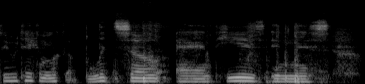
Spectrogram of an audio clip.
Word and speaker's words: Blitzø: But obviously Blitzø, or Blitz, because the O is silent, and I do like how they crossed it out here.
